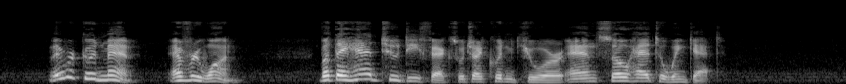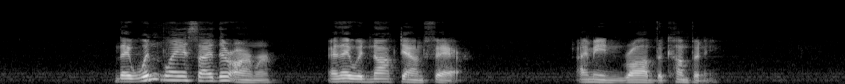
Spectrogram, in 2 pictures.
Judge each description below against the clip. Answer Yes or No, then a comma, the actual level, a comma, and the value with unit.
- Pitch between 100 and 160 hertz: Yes, medium, 140 Hz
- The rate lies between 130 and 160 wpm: Yes, slow, 135 wpm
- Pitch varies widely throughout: Yes, wide, 8.6 semitones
